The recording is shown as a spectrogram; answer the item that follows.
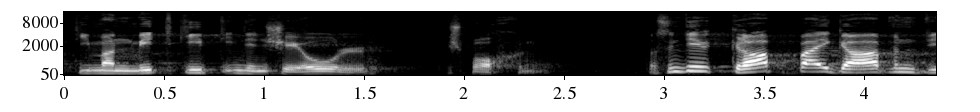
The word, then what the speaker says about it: Scheol: Nicht Sheol, sondern Sheol. Mit Stimmabsatz.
